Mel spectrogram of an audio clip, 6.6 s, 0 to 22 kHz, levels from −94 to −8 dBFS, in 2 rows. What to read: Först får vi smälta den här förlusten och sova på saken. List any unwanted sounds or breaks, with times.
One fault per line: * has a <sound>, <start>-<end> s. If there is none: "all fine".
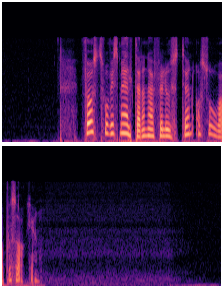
all fine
